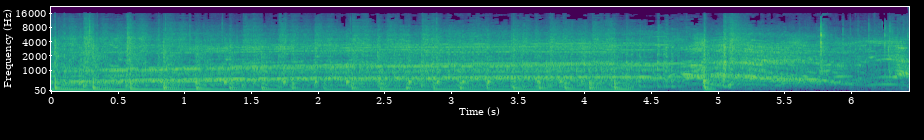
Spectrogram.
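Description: Football supporters chanting in unison over a drum beating about four times a second; the crowd holds one long shout that swells and then falls away, and drum and voices stop about five seconds in.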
